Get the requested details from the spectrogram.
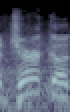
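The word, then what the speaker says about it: Gyorko: So Jerko gets the opportunity, and yes, that's how you pronounce his name.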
